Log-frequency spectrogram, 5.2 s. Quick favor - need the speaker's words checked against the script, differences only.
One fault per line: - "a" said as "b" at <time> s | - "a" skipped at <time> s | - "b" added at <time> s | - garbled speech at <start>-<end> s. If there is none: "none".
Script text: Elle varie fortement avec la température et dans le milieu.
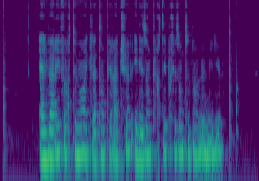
- "les impuretés présentes" added at 2.8 s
